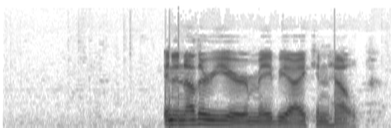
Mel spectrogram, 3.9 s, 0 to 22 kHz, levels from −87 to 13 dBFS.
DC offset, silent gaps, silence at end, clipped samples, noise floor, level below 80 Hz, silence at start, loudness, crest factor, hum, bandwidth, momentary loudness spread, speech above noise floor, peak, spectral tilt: under 0.1%; none; 0.35 s; under 0.1%; -60 dBFS; -50 dBFS; 1.65 s; -16 LUFS; 18 dB; none; 13 kHz; 7 LU; 45 dB; 0 dBFS; -6.5 dB/octave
